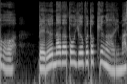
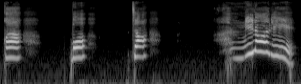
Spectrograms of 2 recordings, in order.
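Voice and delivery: put-on small child's voice; 9 semitones higher, much faster than usual. Child sounding out word.

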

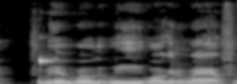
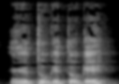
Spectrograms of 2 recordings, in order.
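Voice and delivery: higher mock dancehall word-doubling; 4 semitones higher, 4 dB louder, slower than usual. Comic mocks a singer's doubled words, mimicking dancehall delivery. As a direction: lightly mimic a dancehall star's repeated hook. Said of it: "saying the same thing twice".

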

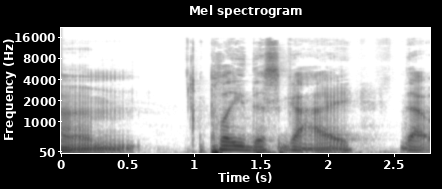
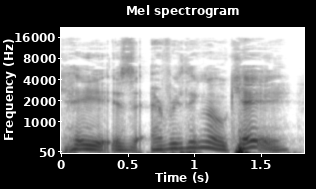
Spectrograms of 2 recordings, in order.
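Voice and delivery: loud, rising worried check; retold worried question, voice pushed up; anxious question; 4 semitones higher, 8 dB louder than usual. Anxiously asking friend at border.

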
